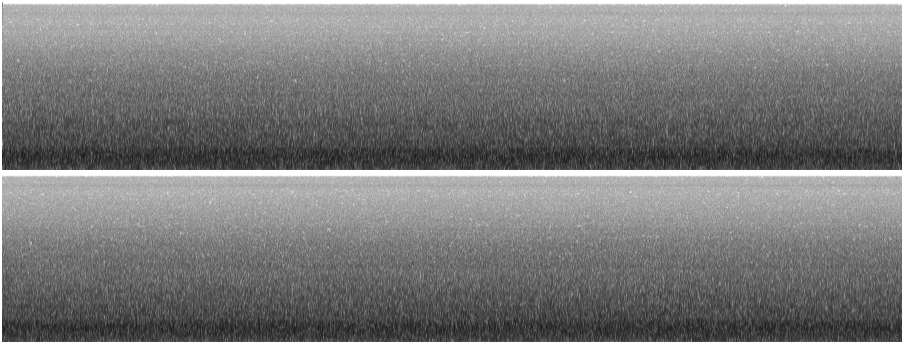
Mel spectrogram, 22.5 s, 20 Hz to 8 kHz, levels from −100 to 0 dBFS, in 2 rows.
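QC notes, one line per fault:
Nothing to flag here; the sound comes through without any problems worth noting.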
